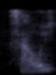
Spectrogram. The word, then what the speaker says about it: saúde: Saúde tem 3 sílabas, ó, saúde.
